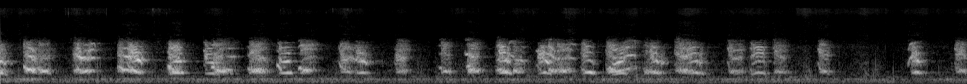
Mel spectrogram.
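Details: Pups around the house give rapid, rough barks and yips in an unbroken run, roughly two bursts per second, with faint low rumble underneath.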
